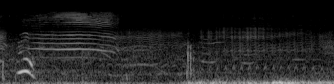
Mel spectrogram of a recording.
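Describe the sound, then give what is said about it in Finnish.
A young goat gives one loud, quavering bleat, followed by a shorter, fainter bleat amid rustling background noise, in cold weather. “Tuokaa joku se villapeitto tänne pienten vuohien suojaksi.”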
